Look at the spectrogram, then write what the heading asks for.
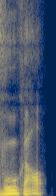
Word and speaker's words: vogal: Nós dissermos vogal com cuidado, nós dizemos vogal e mesmo assim já estamos a reduzir o para U, não é?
